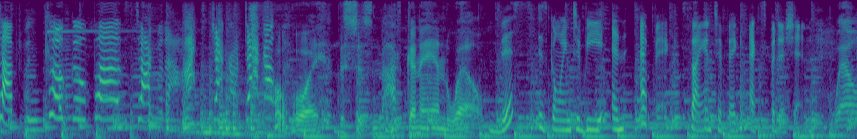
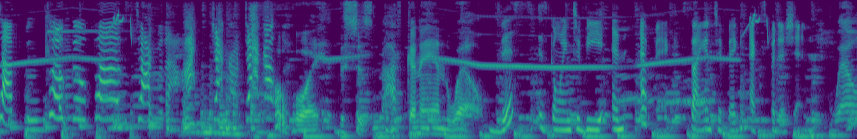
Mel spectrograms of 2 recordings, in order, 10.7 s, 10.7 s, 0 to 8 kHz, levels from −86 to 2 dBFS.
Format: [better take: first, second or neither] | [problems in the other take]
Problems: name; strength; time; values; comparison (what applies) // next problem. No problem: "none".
first | noise reduction (classical method log-MMSE)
